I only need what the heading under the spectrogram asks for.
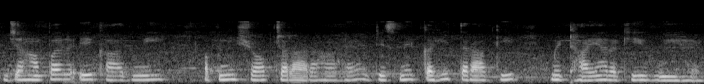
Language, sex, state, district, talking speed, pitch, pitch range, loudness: Hindi, female, Bihar, West Champaran, 145 wpm, 205 Hz, 200-220 Hz, -18 LUFS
